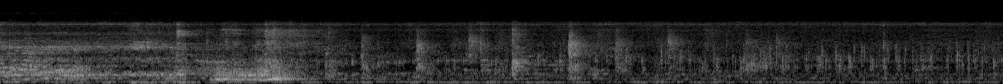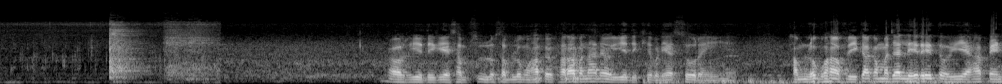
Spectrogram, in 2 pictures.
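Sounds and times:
water boiling and bubbling: 0:00.0 - 0:12.3.

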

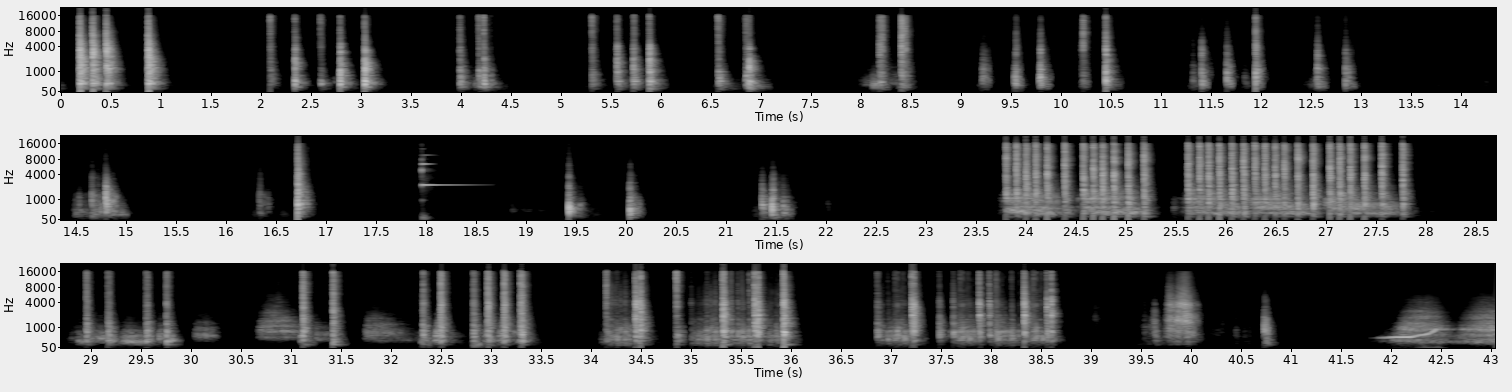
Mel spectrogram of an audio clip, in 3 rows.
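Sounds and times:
magnetic balls clicking together: 0:34.2 - 0:36.0.

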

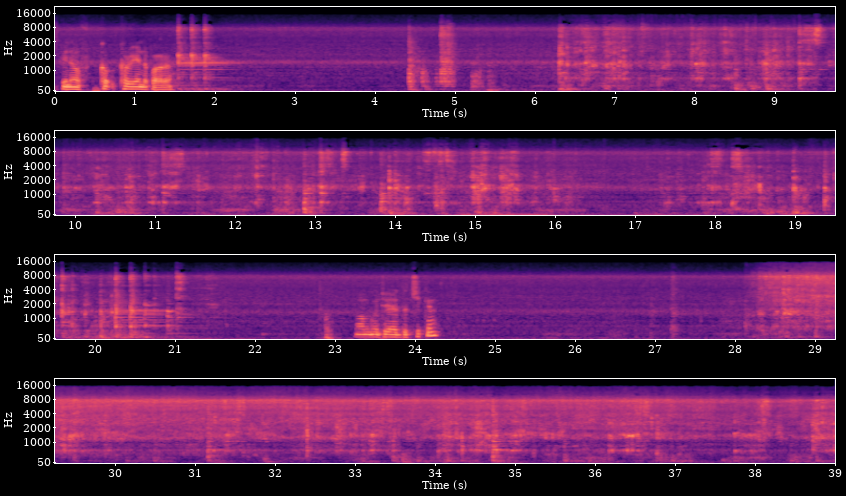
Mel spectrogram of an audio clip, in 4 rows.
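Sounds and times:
hot oil sizzling: 0:00.0 - 0:39.0
metal spoon scraping saucepan: 0:17.8 - 0:21.2.

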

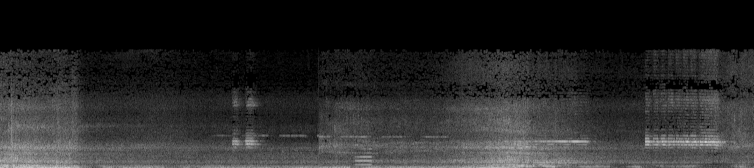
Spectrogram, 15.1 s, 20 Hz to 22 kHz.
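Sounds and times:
road traffic noise: 0:00.0 - 0:15.0
truck diesel engine passing: 0:00.0 - 0:15.0
horn toot: 0:07.0 - 0:07.7.

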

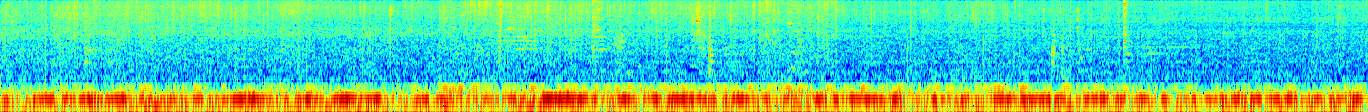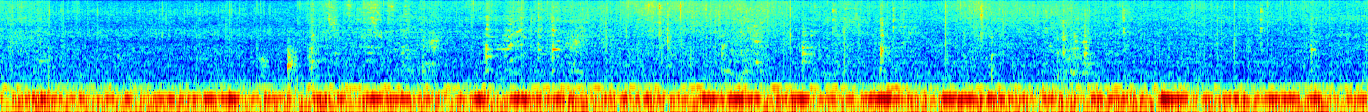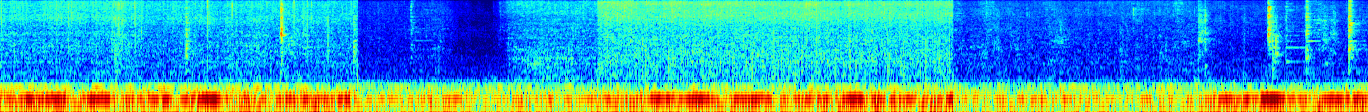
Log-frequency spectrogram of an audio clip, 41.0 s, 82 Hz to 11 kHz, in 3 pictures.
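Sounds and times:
beef sizzling on griddle: 0:00.0 - 0:31.0, 0:32.4 - 0:41.0
metal spatulas scraping: 0:16.8 - 0:19.6, 0:39.3 - 0:41.0.

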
